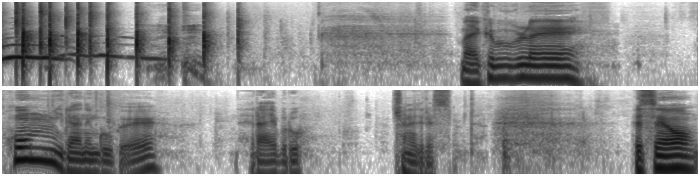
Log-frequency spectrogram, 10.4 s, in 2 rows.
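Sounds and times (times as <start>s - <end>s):
audience clapping: 0.0s - 2.1s
speech: 3.4s - 4.4s, 5.3s - 6.5s, 7.1s - 7.6s, 8.2s - 9.2s, 10.0s - 10.4s.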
